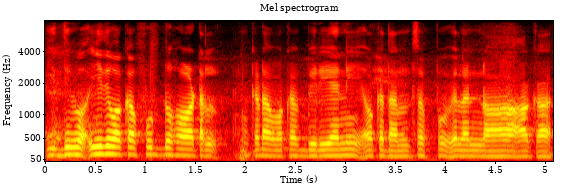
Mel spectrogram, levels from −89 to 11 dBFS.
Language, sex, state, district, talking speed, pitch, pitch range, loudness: Telugu, male, Andhra Pradesh, Manyam, 140 wpm, 125 Hz, 120-135 Hz, -17 LUFS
